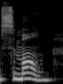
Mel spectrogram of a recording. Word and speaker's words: Simone: I know we haven't talked much, but I'm Simone. Yes, that's how you pronounce the name.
